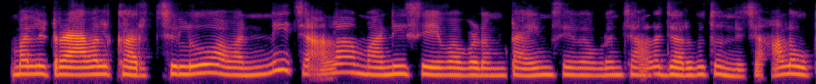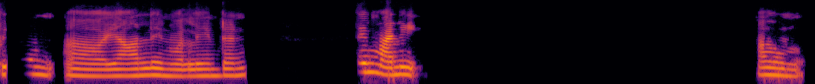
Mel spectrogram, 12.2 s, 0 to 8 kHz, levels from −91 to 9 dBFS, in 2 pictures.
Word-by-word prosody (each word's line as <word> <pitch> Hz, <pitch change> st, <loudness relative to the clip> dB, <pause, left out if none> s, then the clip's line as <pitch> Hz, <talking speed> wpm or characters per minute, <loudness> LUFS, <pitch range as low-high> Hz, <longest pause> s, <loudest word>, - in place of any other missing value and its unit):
మళ్ళీ 250 Hz, +1 st, +3 dB
ట్రావెల్ 235 Hz, +1 st, +7 dB
ఖర్చులు 245 Hz, +3 st, +1 dB, 0.2 s
అవన్నీ 230 Hz, +7 st, -2 dB, 0.2 s
చాలా 275 Hz, +3 st, -1 dB, 0.2 s
మనీ 230 Hz, +2 st, +1 dB
సేవ్ 225 Hz, -2 st, +1 dB
అవ్వడం. 215 Hz, 0 st, -1 dB, 0.2 s
టైమ్ 215 Hz, +1 st, -1 dB
సేవ్ 225 Hz, -2 st, -3 dB
అవ్వడం. 215 Hz, +1 st, -4 dB
చాలా 225 Hz, +1 st, -3 dB
జరుగుతుంది. 220 Hz, -2 st, -2 dB
చాలా 235 Hz, +3 st, -1 dB
ఉపయోగం 240 Hz, +1 st, -6 dB, 0.2 s
ఆహ్, 195 Hz, -1 st, -2 dB
ఈ -, -, 0 dB
ఆన్లైన్ 210 Hz, -1 st, 0 dB
వల్ల 190 Hz, +1 st, -2 dB
ఏంటంటే 205 Hz, +2 st, -6 dB, 0.8 s
మనీ. 230 Hz, 0 st, +6 dB, 2.6 s
అవును. 210 Hz, -4 st, -1 dB
225 Hz, 110 wpm, -19 LUFS, 215-240 Hz, 2.6 s, ట్రావెల్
